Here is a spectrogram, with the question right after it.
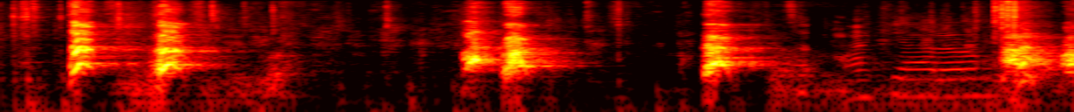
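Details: Kitchen-cam Cavalier King Charles Spaniel on a cloudy Monday morning, barking in short bursts: a quick double bark, a pause, two more single barks, then a thin high whine before another bark at the end.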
